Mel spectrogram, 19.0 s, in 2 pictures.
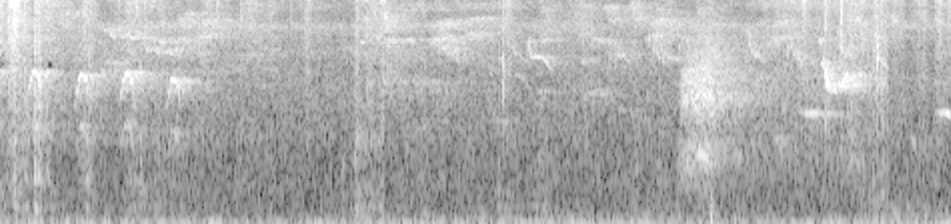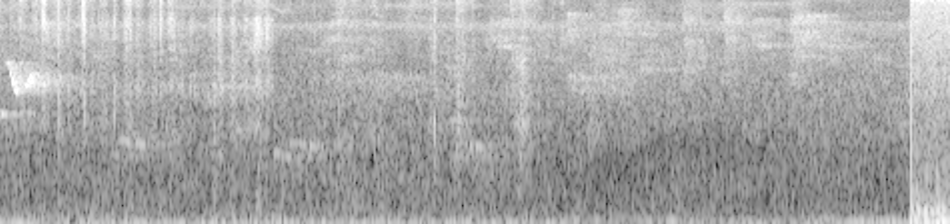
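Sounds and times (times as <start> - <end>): low background hiss: 18.3 - 19.0.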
